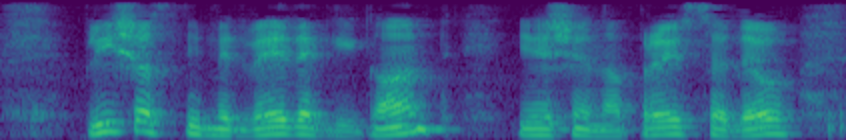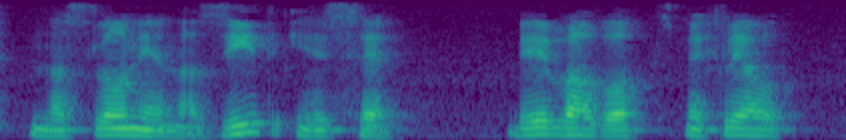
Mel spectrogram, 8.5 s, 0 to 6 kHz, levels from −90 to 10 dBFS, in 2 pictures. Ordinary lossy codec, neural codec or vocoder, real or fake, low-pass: MP3, 32 kbps; none; real; 5.4 kHz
